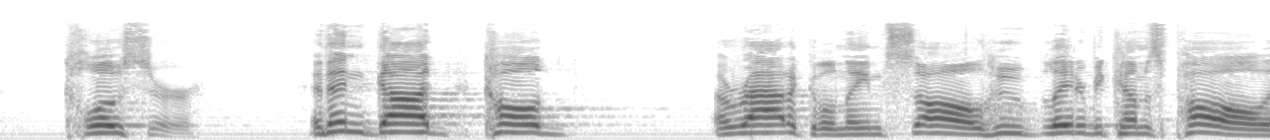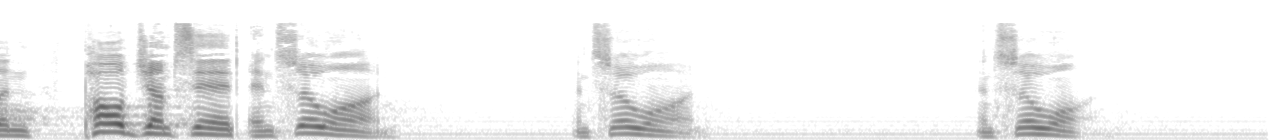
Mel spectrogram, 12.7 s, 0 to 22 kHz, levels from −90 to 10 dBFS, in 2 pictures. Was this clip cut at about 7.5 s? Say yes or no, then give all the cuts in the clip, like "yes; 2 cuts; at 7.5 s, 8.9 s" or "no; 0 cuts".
yes; 1 cut; at 7.5 s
